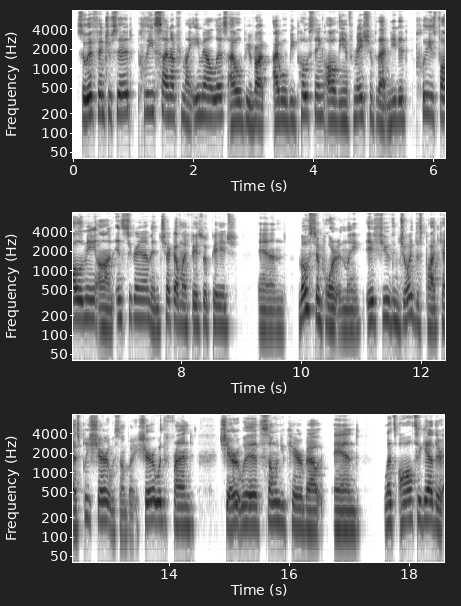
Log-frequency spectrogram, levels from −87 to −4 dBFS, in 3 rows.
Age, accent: 20-39, American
